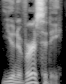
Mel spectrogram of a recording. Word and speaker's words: university: Because university starts with a u sound which is a consonant sound. We say a university not an university.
